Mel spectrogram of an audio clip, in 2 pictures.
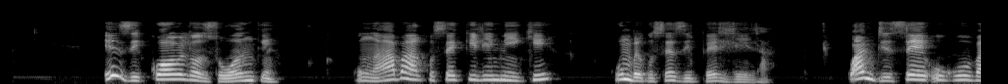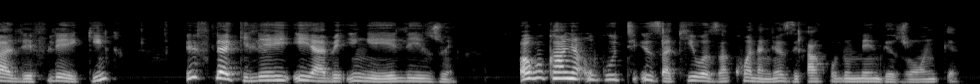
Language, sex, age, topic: North Ndebele, female, 50+, education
